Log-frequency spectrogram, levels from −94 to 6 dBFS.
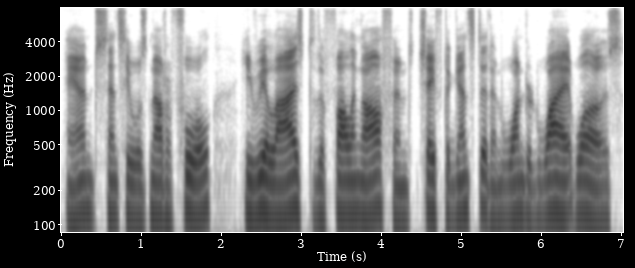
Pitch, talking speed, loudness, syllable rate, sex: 115 Hz, 180 wpm, -20 LUFS, 4.4 syllables/s, male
